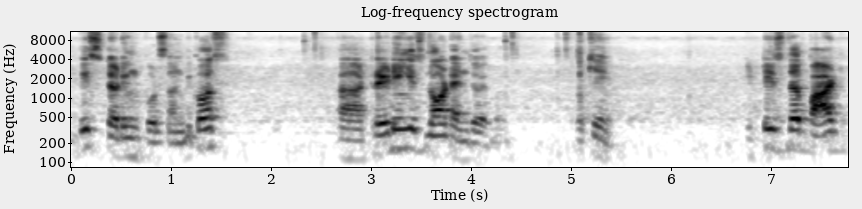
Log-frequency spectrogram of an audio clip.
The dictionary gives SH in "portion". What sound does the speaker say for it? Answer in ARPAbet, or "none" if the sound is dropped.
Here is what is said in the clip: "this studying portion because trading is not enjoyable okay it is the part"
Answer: S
